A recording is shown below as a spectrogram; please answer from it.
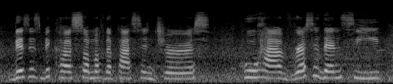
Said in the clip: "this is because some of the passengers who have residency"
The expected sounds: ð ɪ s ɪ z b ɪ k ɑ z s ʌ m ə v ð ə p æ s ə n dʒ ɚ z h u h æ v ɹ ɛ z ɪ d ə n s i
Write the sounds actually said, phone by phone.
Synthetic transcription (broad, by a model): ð ɪ s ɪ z b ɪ k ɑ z s ʌ m ə v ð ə p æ s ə n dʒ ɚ s h u h æ v ɹ ɛ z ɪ d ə n s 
